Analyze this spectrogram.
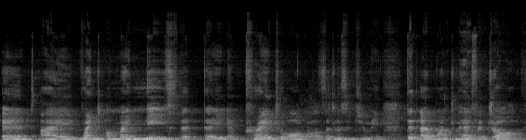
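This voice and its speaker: A woman's voice: mid-range voice, fairly even intonation, unhurried, darkish tone, a little hiss or hum. Woman, panel talk, laughing, candid, echoey, far from the mic. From Austria. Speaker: panelist author. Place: festival stage in a large hall. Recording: echoey hall, voice from afar.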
